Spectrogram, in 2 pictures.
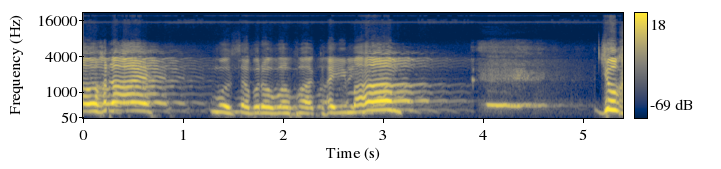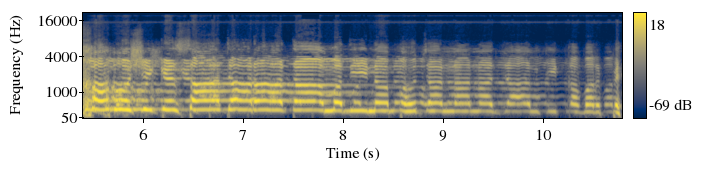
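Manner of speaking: high, drawn-out oratory swelling to a shout; impassioned preaching. Acted. Preacher telling of Husain's head reaching Medina, impassioned lament. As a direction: cry out the sacred tale, stretching the phrases. Preacher narrates at full force.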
